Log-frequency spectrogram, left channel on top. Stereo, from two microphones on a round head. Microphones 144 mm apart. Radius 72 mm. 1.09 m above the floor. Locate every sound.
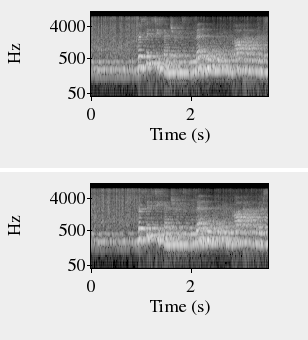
0.9 s a woman speaking: 75° left (ahead or behind), 1.1 m; by 3.6 s 30° right (ahead or behind), 1.0 m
